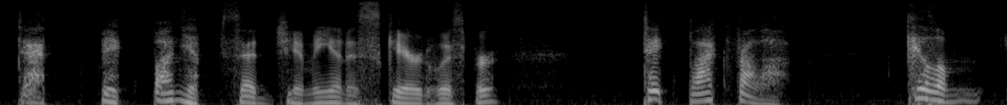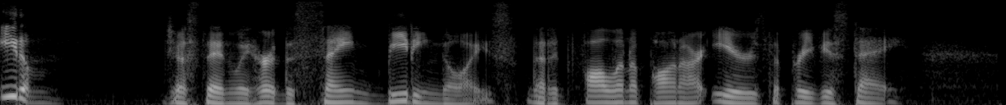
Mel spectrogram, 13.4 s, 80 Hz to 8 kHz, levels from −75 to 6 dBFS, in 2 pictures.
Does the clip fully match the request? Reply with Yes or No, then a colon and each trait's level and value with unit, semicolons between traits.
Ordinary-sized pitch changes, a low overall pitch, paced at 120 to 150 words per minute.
Yes: average, 3.8 semitones; low, 120 Hz; average, 145 wpm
